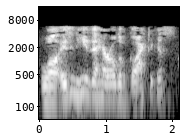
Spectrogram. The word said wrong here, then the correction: Galactus: Galactus? Jesus Christ. – It's only three syllables.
